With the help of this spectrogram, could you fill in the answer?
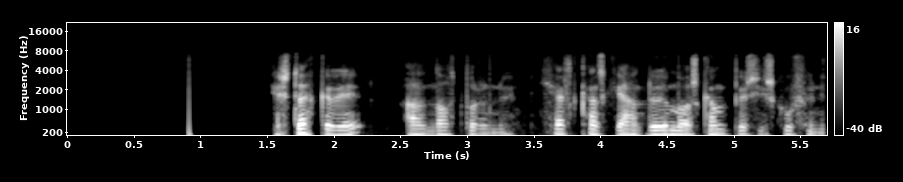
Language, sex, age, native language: Icelandic, male, 40-49, Icelandic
